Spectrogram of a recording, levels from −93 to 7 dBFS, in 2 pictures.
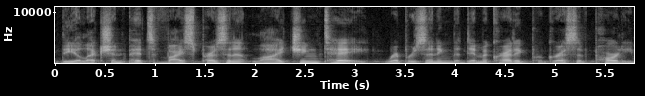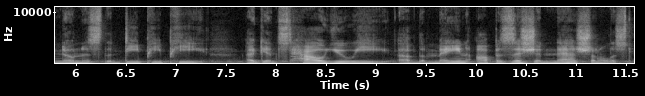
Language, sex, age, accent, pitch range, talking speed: English, male, 40-59, American, 90-125 Hz, 125 wpm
